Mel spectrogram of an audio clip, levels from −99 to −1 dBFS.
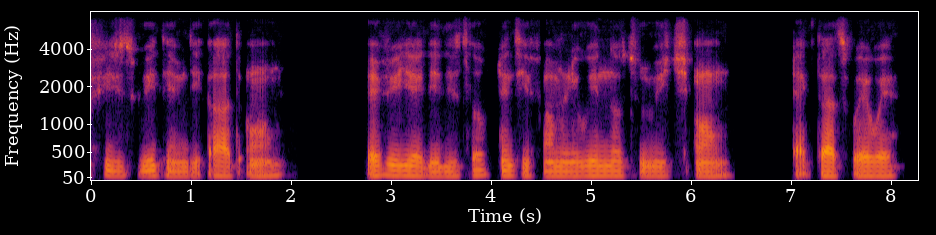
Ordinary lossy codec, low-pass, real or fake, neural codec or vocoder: none; 7.2 kHz; fake; codec, 16 kHz, 8 kbps, FunCodec, trained on Chinese and English, 25 frames a second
